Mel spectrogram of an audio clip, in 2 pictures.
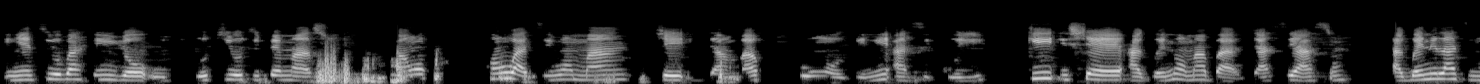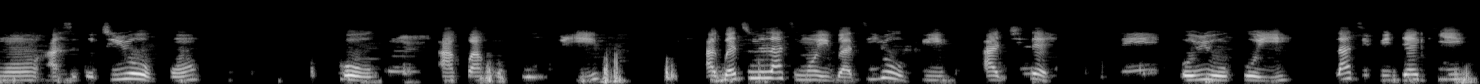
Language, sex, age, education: Yoruba, female, 46-60, tertiary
